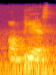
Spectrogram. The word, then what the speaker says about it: объезд: بنابراین این علامت در اینجا آمده است که دو هجا را از هم جدا کند و هجای یکم غفص تلفظ کرده می شود و هجای دوم باریک و طبیعی تلفظ کرده می شود.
